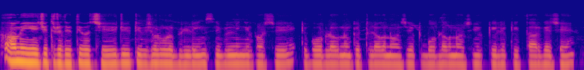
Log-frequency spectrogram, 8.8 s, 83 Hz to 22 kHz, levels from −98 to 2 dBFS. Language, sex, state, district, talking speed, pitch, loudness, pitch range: Bengali, male, West Bengal, Malda, 200 wpm, 135 Hz, -34 LUFS, 135-140 Hz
